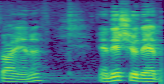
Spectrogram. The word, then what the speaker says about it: Vienna: nap sipped down to Vienna looks like Vienna but it's pronounced by Anna and this year they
